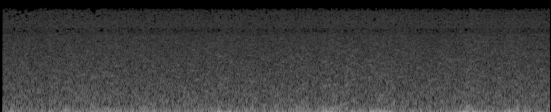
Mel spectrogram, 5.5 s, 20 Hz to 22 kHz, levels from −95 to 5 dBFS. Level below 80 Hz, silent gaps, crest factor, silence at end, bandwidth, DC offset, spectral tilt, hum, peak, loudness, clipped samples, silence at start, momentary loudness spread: -52 dBFS; none; 16 dB; 0 s; 16.5 kHz; under 0.1%; -3 dB/octave; none; -30 dBFS; -47 LUFS; under 0.1%; 0.05 s; 1 LU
